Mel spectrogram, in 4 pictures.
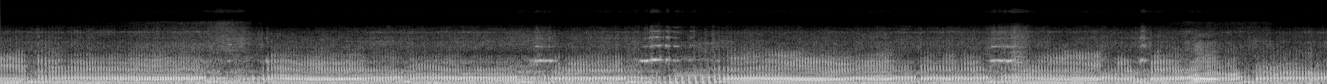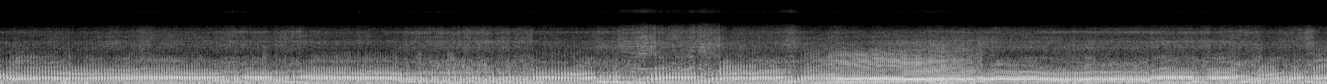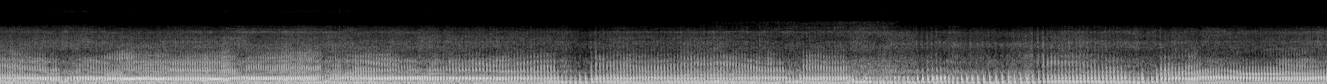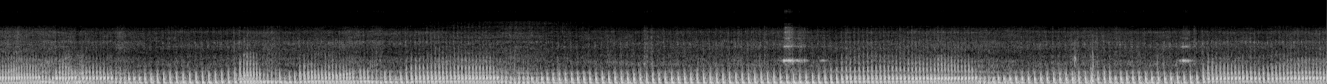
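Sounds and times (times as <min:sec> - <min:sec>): dirt bike engine revving: 0:00.0 - 0:41.3, 0:42.0 - 0:53.0.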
